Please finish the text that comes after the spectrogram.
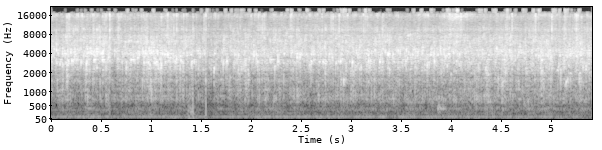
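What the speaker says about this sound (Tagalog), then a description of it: "kumukulo na ito" Okra and eggplant simmering together in a pot give a steady, close bubbling and sizzling hiss that runs the whole time, with a couple of faint clinks and no voices.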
